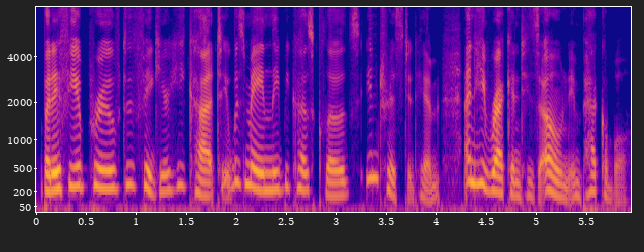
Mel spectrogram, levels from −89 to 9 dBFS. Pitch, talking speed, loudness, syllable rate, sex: 205 Hz, 210 wpm, -20 LUFS, 6.7 syllables/s, female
